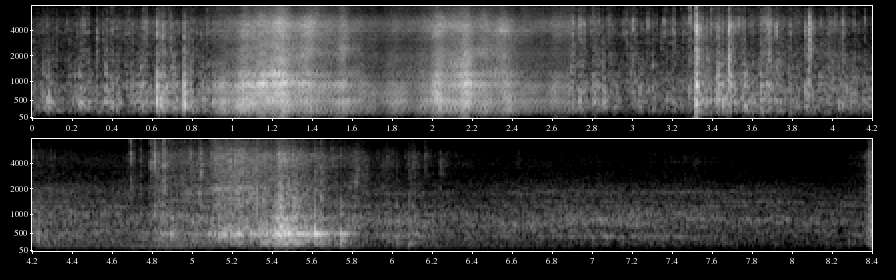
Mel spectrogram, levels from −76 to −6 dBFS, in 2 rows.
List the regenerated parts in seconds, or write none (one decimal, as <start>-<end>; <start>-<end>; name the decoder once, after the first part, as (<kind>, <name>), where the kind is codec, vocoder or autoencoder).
0.9-2.7 (vocoder, WaveNeXt)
